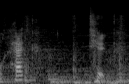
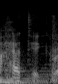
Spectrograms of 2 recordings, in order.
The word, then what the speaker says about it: hectic: So H-E-C-T-I-C. So hectic, not hectic, right? So there's two stops. Hectic, hectic. So you need to pay a little bit of attention to the pronunciation.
